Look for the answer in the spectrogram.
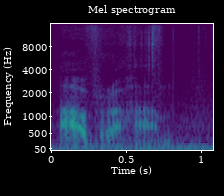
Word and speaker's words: Avraham: For example, even the name Abraham, sometimes in some languages pronounced Avraham. That B and that V slip around with one another.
